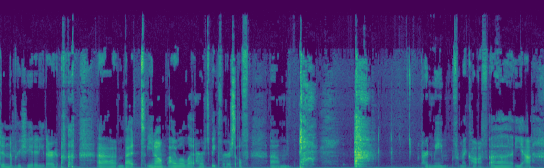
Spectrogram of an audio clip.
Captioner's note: coughs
